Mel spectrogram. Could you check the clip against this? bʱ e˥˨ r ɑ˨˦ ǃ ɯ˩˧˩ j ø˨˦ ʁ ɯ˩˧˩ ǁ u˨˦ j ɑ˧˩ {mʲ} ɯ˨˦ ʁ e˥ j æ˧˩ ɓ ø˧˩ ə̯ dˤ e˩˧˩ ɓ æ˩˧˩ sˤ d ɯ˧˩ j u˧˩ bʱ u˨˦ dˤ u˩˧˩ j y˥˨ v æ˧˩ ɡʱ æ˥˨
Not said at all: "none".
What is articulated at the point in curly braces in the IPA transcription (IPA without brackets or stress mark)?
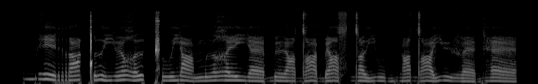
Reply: m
